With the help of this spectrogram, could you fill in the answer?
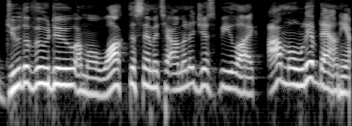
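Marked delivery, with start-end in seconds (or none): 3.6-4.7 lightly put-on New Orleans accent, a bit higher. Host previews his trip voice, a light New Orleans accent. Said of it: "I'm gonna talk like that".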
